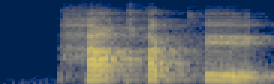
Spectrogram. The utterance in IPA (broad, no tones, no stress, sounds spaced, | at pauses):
h a qʰ u ɖ t̪ʰ y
